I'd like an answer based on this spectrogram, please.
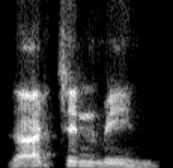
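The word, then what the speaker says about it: GARCH-M: Then two more very simple but highly useful models are Garchin M, Garchin mean. Is known as Garch M, to be pronounced as Garch in mean.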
